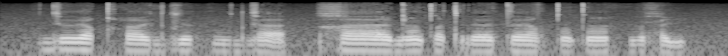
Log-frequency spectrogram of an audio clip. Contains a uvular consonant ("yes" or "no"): yes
